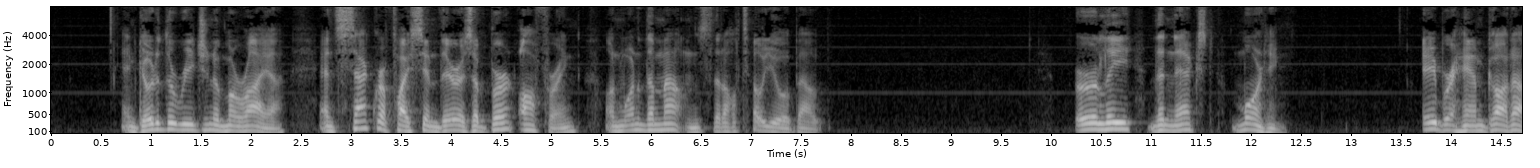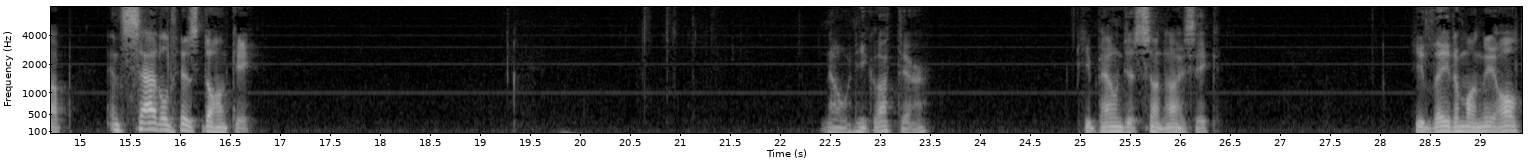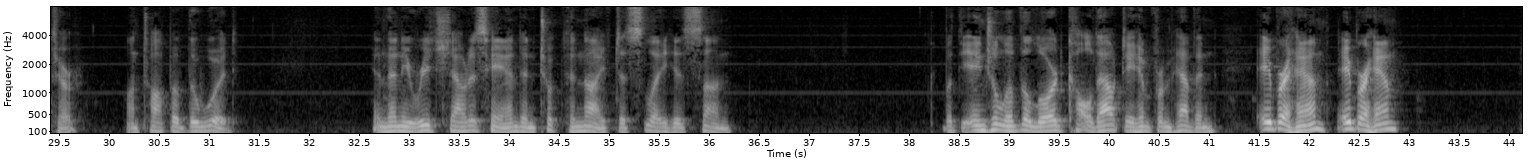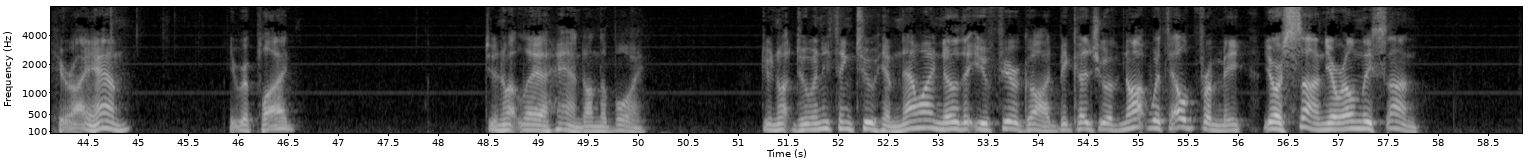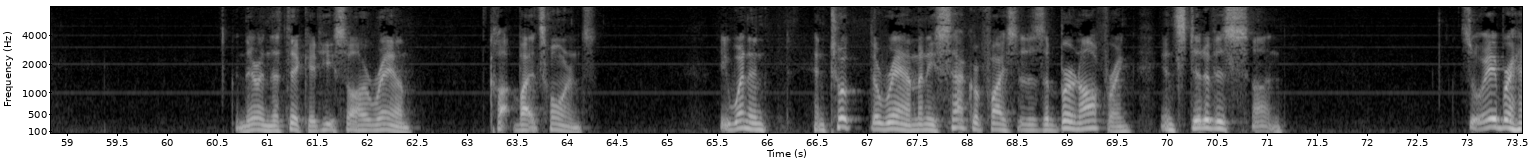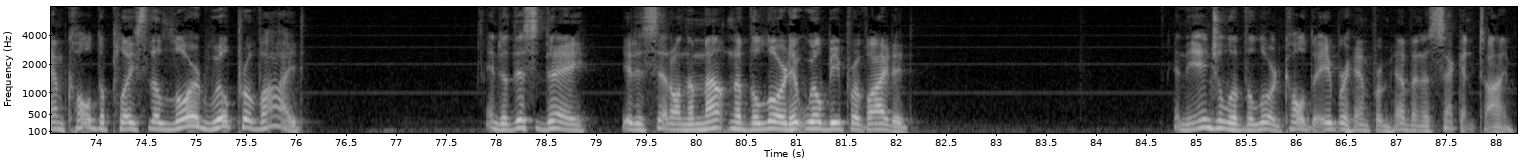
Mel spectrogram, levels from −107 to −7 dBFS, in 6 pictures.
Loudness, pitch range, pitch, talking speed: -40 LUFS, 105-140 Hz, 115 Hz, 135 wpm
